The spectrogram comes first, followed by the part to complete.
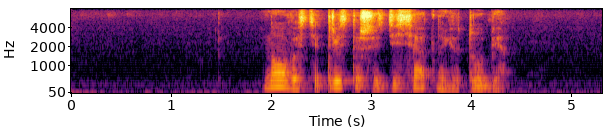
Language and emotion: Russian, neutral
